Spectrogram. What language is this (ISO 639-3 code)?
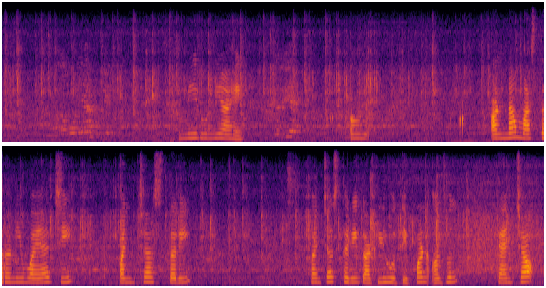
mar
